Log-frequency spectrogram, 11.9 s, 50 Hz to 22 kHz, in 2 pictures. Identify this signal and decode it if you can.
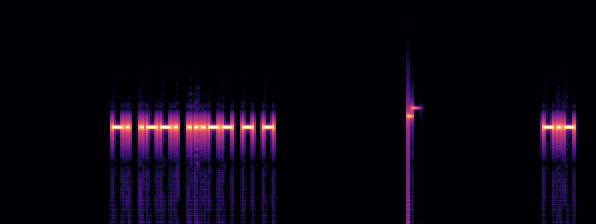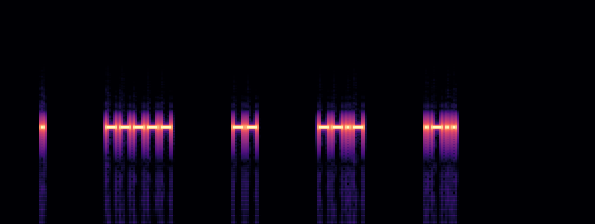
Morse code, heard as a keyed tone, about 36 wpm, spaced as for 17 wpm, 700 Hz. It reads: NP3TT KE0MQL
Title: USA Call Signs - 6x Character Spacing - 35wpm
